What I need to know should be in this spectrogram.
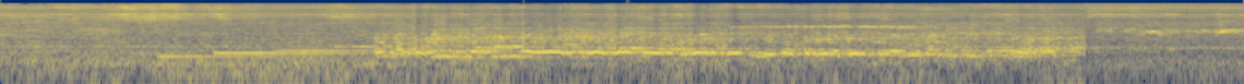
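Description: A train horn sounds loudly.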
